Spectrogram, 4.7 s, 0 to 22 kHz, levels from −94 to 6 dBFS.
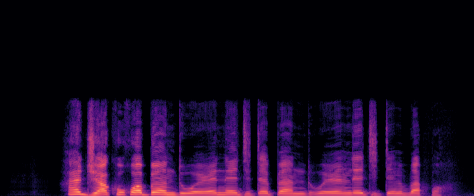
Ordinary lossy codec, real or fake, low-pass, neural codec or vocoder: none; fake; 10.8 kHz; codec, 16 kHz in and 24 kHz out, 0.4 kbps, LongCat-Audio-Codec, two codebook decoder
